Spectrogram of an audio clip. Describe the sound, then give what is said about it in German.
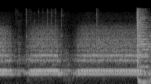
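An amusement park panorama train departs with a loud, steady whistle that dips briefly twice, then ends in a sudden broad burst of sound. “Danach geht's zur Panoramabahn. Die hält nämlich auch hier in Russland und fährt uns zu unserem nächsten Stop auf unserer Tour, quer durch den Europapark. Und Abfahrt.”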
